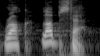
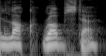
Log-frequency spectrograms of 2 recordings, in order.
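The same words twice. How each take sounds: First: Said in the usual way. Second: "lock lobster" said as "lock robster"; L and R transposed. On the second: Shown as a demonstration. He puzzles over her pronunciation, "lock lobster" as "lock robster". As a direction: put L in place of R and R in place of L in "lock lobster". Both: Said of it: "how do you transpose those".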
